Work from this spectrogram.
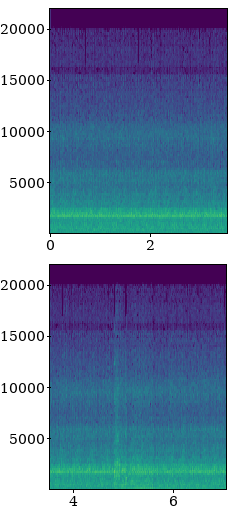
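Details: Toyota Innova Hycross at idle: steady faint whine, then one sharp tock about five seconds in as the AC compressor kicks on; new noise, growing more pronounced over time, cause unknown.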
